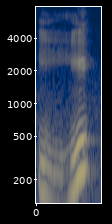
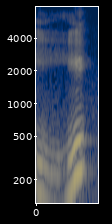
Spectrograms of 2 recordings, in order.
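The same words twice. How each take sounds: First: The pitch dips low then rises. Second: The pitch dips low then rises.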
